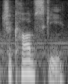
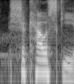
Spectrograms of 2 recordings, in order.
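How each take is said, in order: First: The name begins with a sharp 'ch' sound. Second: The name begins with a soft 'sh' sound. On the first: The speaker calls it right. "It's pronounced the same as Tchaikovsky" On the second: The speaker calls it wrong. "I'm gonna say"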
